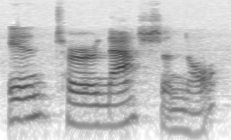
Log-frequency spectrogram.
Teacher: we can first of all think of the syllables International so there's five syllables that's a long word International and the stress goes on your third syllable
